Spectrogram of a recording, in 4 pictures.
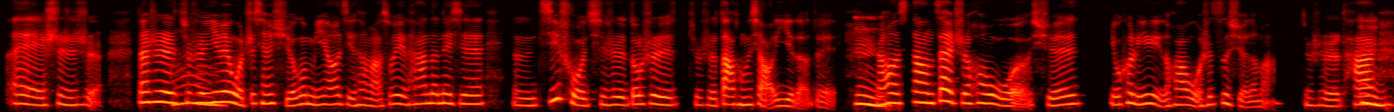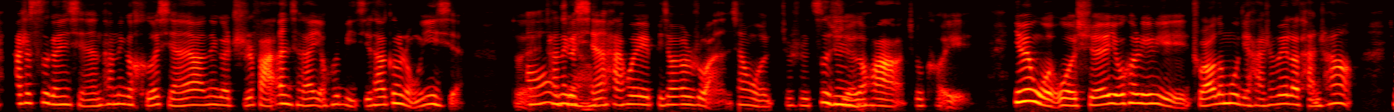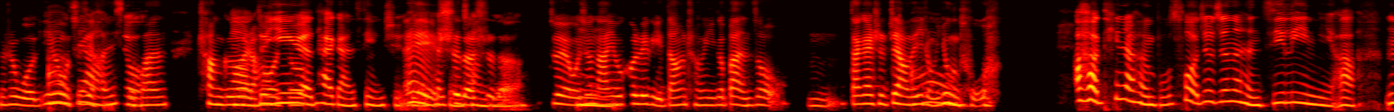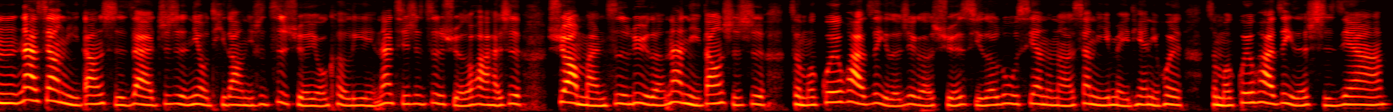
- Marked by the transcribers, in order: tapping; laughing while speaking: "途"; other background noise; laughing while speaking: "啊！"
- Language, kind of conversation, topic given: Chinese, podcast, 你是如何把兴趣坚持成长期习惯的？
